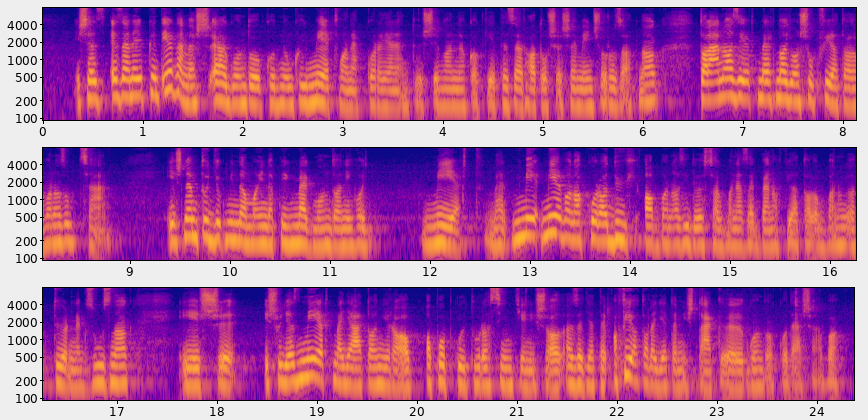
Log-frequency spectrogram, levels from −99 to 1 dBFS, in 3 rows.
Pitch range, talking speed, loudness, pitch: 160-195 Hz, 170 wpm, -26 LUFS, 175 Hz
